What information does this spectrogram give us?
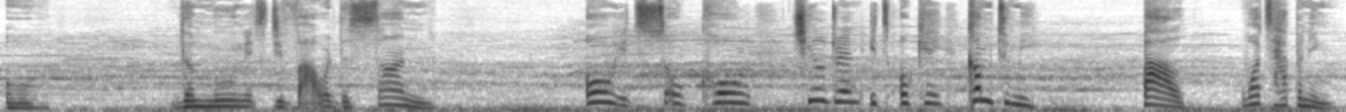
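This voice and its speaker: Motherly female tribe elder acted by a woman, unhurried, widely swooping pitch, earnest dramatic fantasy delivery. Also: very animated, soft background music, a faint crowd. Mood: frightened awe. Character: solemn, motherly wife of a werewolf tribe chief.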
